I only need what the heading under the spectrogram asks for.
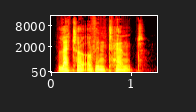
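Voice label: "letter of intent", British English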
